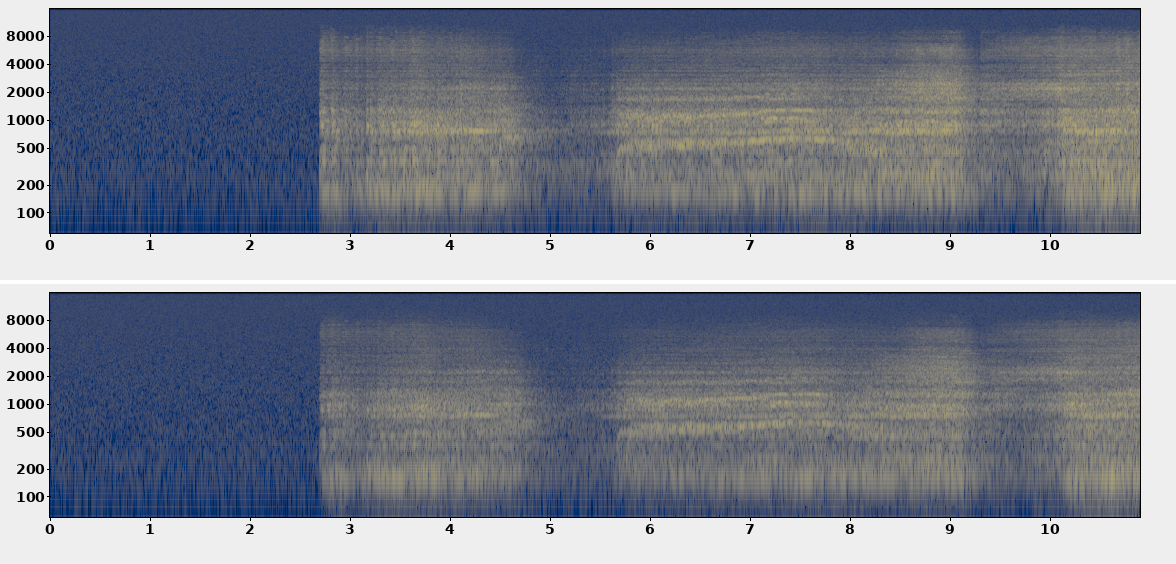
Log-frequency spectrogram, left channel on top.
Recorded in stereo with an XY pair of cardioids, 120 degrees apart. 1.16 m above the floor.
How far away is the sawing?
About 9.5 m.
